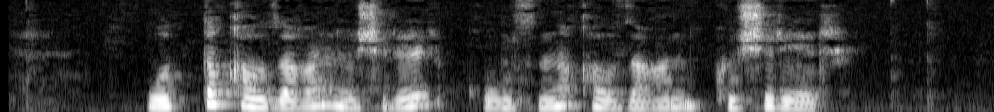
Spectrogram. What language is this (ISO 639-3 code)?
kaz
